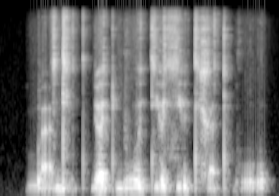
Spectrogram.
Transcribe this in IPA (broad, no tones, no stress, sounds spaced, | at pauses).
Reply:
b a̰ dʲ a̰ tʲ ɗ ɐ tʲ bʱ o tʲ ɔ sʲ o tʲ x a̰ tʲ ɓ o̰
